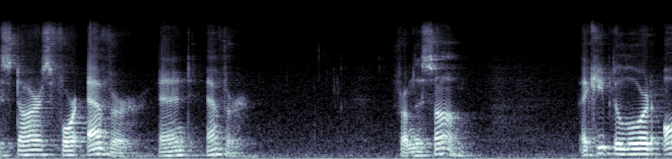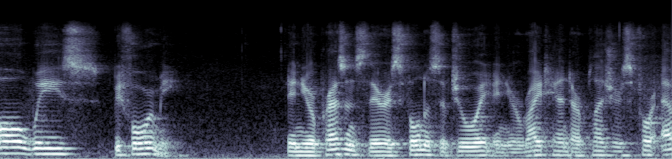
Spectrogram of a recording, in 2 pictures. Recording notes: This is a recorded homily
